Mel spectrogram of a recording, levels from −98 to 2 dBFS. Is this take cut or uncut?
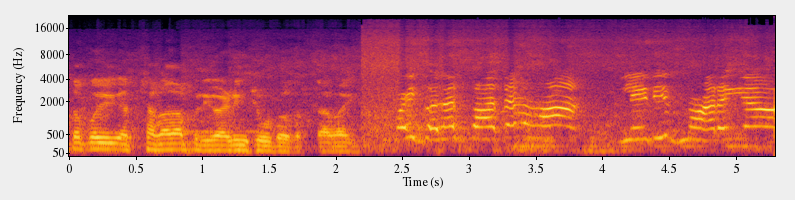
cut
